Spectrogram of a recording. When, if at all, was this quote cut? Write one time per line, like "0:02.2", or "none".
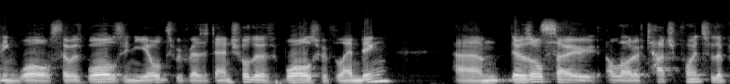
none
